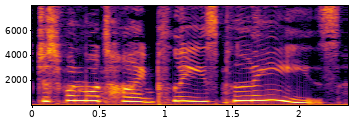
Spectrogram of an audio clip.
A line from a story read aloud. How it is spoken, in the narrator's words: Hermione begged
